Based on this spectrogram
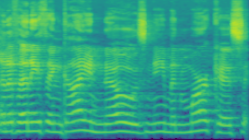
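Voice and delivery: ordinary talk, nothing marked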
